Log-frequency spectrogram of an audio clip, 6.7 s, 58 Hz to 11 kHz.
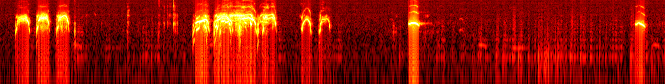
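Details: Three osprey chicks at a nest in Pohjois Satakunta, Finland, during breakfast feeding on July 1, 2024: clusters of high, squeaky, chittering calls, a dense burst in the middle, then single thin whistled notes.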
